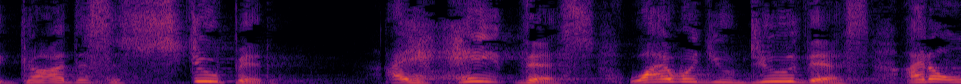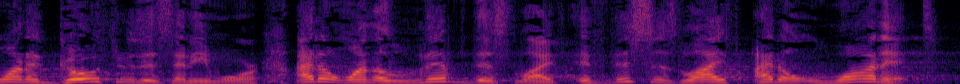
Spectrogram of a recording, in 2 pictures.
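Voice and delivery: high, loud railing at God; dramatized outburst of frustration; acted angry protest. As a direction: cry out in exasperation, hammering each complaint. Acts people complaining angrily to God.

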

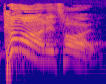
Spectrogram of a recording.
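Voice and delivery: high, loud plea for understanding; loud protest. Real, not acted. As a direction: protest loudly in self-defence. Protesting, admitting sleeping in prayer.

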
